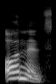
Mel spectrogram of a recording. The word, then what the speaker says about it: honest: See, in honest, I don't say honest, right? I say honest. So, it is, H is a silent word in honest.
